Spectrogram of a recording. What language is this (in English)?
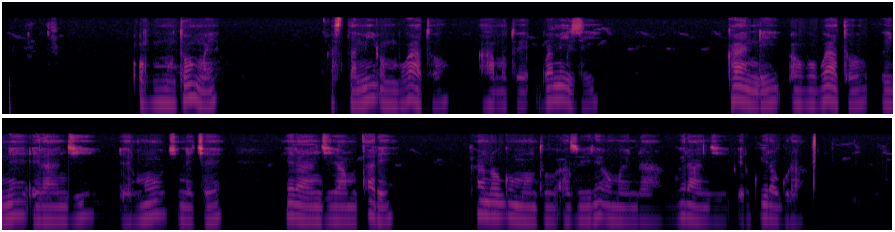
Nyankole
